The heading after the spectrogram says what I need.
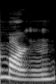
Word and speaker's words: Marten: Maria Marten, and this is spelled Marten, and then it evolved to Ti later, but it's Ten, was born on July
